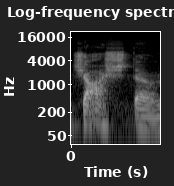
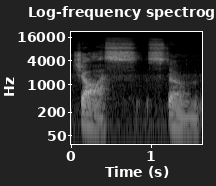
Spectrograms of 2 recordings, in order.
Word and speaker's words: Joss Stone: It's not Josh Stone, it's Joss Stone, and I can't remember the song she sang, but she was very good.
